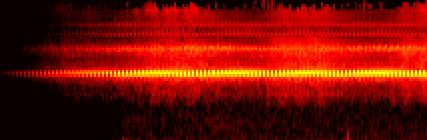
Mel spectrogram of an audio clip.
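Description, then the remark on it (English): A broad-winged tree cricket (Oecanthus latipennis) trills in one steady, high, continuous note that swells in over the first moment and then holds loud and unbroken, with no voices. “We leave you this week in the company of Ecanthus latupennis.”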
